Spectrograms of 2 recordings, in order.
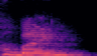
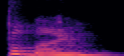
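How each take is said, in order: First: The opening syllable es is dropped. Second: The opening syllable es is dropped.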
